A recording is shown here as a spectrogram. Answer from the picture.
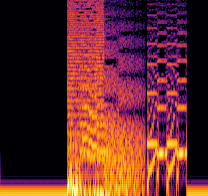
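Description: A magical transformation sound effect: after a moment of near silence, a dense, jangling swirl of electronic tones starts about two-thirds of a second in. It sweeps downward and then rises in quick glides, and it stops after about a second and a quarter.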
